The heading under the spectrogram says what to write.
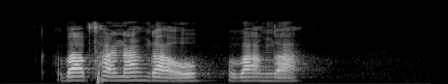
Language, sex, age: Venda, male, 21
